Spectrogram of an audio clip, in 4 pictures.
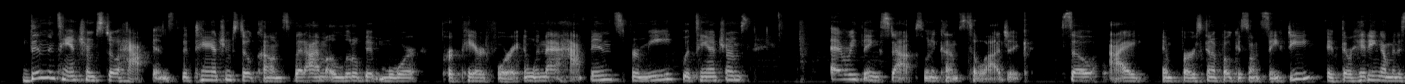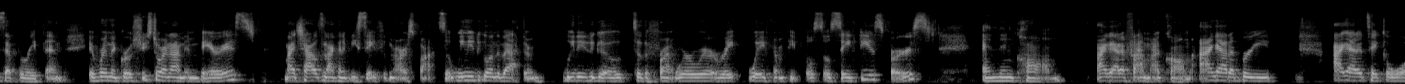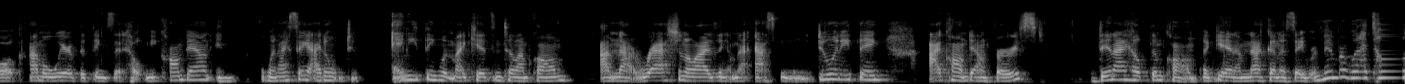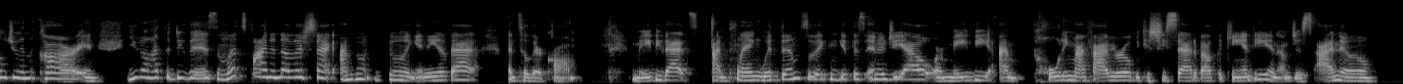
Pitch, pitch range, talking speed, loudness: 185 Hz, 165-255 Hz, 235 wpm, -28 LUFS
